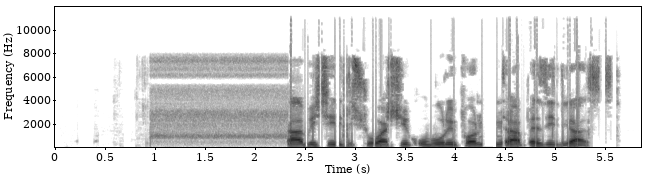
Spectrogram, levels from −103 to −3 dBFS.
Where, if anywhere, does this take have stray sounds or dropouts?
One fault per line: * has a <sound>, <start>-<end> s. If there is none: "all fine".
all fine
